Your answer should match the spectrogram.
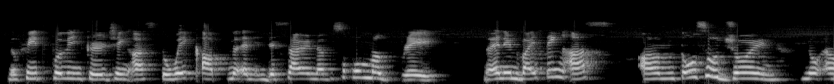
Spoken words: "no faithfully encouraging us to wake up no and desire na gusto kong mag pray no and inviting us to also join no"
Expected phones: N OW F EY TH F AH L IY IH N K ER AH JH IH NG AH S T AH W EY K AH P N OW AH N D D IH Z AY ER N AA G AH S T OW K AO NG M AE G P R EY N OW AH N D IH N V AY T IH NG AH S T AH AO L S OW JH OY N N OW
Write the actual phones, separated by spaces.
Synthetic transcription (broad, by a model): N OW F EY T F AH L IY IH N K ER AH JH IH NG AH S T AH W EY K AH P N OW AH N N D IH S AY N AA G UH S T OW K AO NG M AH G P R EY N OW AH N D IH N V AY T IH NG AH S T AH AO S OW JH OY N N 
